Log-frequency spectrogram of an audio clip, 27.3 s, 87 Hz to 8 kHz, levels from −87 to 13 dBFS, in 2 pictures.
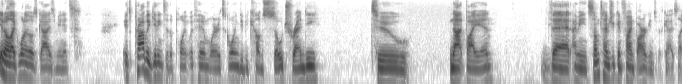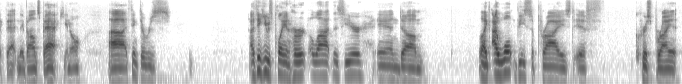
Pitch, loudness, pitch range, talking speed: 110 Hz, -22 LUFS, 100-130 Hz, 160 wpm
